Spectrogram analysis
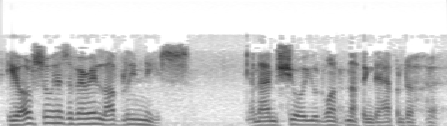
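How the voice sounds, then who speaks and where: An actor playing the cold, menacing leader of a secret committee in a 1940s radio drama, formal and measured. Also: male voice, medium pitch, animated, close to an everyday voice. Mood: cold menace. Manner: formal, measured, coldly commanding. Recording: dull lo-fi 1940s radio recording.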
